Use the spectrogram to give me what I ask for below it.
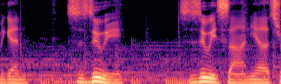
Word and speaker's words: Suzui: How do I pronounce her name again? Suzui.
